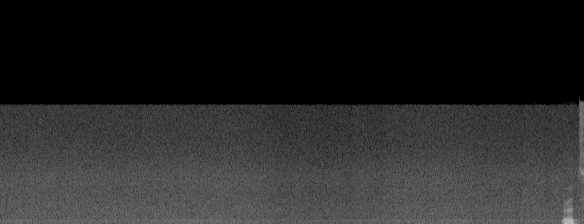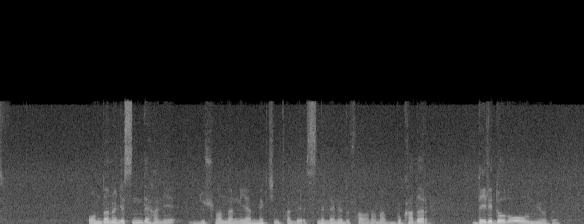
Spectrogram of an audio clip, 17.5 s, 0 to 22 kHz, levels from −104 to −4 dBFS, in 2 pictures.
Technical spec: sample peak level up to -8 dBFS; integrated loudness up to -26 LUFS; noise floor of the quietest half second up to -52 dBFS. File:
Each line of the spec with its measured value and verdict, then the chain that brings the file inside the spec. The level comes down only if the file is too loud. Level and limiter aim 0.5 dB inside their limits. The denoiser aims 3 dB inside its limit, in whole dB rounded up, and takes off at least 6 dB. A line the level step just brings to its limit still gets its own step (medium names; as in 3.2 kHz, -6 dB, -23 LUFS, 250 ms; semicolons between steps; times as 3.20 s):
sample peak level -18.5 dBFS: pass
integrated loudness -36.0 LUFS: pass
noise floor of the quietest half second -58 dBFS: pass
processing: none needed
